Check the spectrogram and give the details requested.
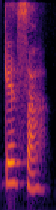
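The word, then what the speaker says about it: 今朝: Satu lagi di sini saya tambahkan ada bunyi kesa. Jadi ini cara bacanya beda lagi ya.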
